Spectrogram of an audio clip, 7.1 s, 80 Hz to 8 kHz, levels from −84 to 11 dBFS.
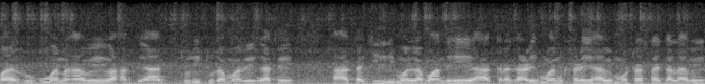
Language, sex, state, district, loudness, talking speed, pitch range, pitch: Chhattisgarhi, male, Chhattisgarh, Rajnandgaon, -15 LUFS, 220 wpm, 140-155 Hz, 150 Hz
